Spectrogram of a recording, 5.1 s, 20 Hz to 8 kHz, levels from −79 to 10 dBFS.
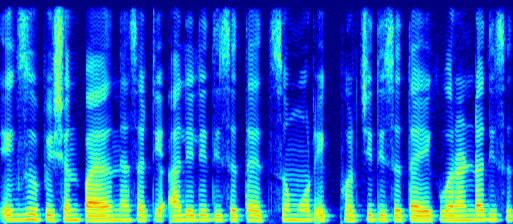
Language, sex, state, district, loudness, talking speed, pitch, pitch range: Marathi, female, Maharashtra, Sindhudurg, -19 LUFS, 150 wpm, 175 Hz, 170-175 Hz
